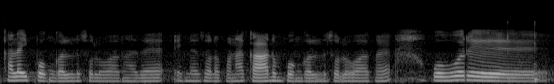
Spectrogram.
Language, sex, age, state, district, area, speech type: Tamil, female, 60+, Tamil Nadu, Nagapattinam, rural, spontaneous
